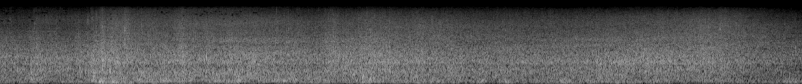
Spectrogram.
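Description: Sea surf washing onto a sandy beach, a steady rush of breaking waves that swells a little about a second in, with some wind on the microphone.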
